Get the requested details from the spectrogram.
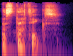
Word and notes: esthetics: British English

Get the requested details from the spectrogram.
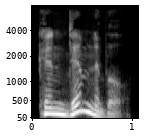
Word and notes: condemnable: British English

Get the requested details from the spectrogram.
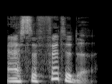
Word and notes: asafoetida: British English

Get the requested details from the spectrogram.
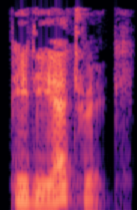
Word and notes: pediatric: British English

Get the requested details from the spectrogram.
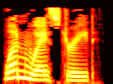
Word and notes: one-way street: British English

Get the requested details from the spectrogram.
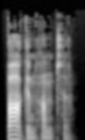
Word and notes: bargain hunter: British English

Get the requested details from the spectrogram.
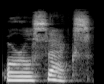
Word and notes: oral sex: American English

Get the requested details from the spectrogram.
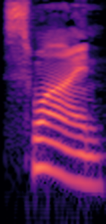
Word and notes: swine: American English

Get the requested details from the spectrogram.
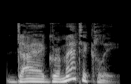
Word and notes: diagrammatically: British English

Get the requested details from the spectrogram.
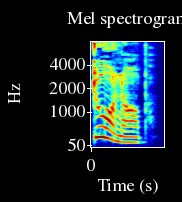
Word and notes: doorknob: British English

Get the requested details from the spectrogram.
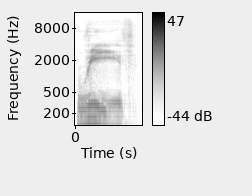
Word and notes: wreathe: American English

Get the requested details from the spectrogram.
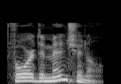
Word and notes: four-dimensional: British English

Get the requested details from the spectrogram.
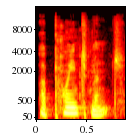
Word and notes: appointment: American English

